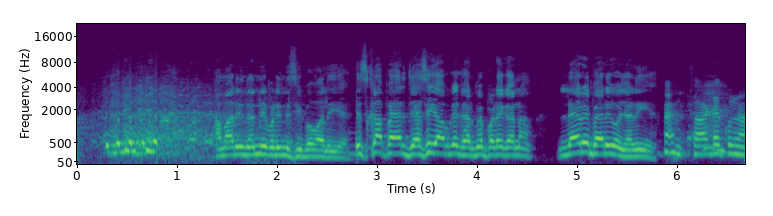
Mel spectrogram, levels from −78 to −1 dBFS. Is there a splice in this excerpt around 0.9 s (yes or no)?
yes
